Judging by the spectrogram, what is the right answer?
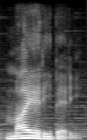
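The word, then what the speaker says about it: Maribel Hearn: and renko usami though maribel's original pronunciation is closer to mayad bet however she says that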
